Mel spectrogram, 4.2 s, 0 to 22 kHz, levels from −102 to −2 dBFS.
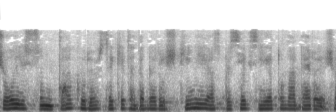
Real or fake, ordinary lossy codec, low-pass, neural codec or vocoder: fake; MP3, 32 kbps; 7.2 kHz; codec, 16 kHz, 2 kbps, FreqCodec, smaller model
